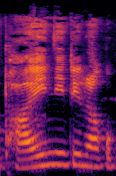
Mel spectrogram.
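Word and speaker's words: vinyl: 비닐은 영어로 바이닐이라고 발음되며 스펠링은 B-I-N-Y-L인데요. 비닐봉지의 비닐이 바로 영어였습니다. 영어 발음으로는 바이닐이지만 한국식으로 발음하여 비닐이라는 단어가 탄생했다고 합니다.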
